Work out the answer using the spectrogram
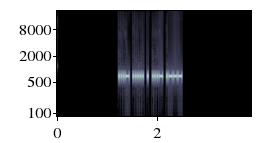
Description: Morse code, heard as a keyed tone, about 48 wpm, 700 Hz. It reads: V5EVJ
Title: Five Challenging Letter-Number Combinations 50wpm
